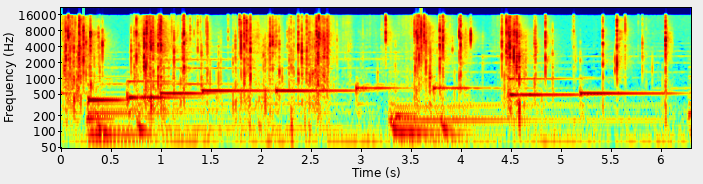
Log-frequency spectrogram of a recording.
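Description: Clear plastic packaging crinkling and crackling in bursts as a bagged bun squishy is squeezed in the hand, over background music with a simple stepping melody and bass.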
